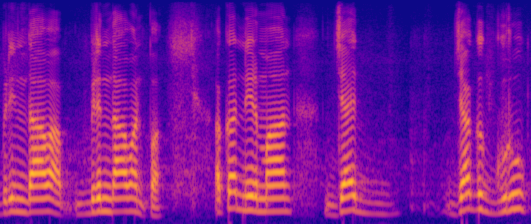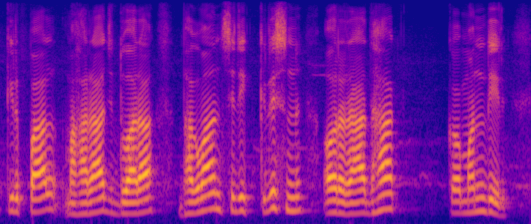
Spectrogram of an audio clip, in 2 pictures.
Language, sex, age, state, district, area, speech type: Maithili, male, 18-30, Bihar, Darbhanga, urban, spontaneous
